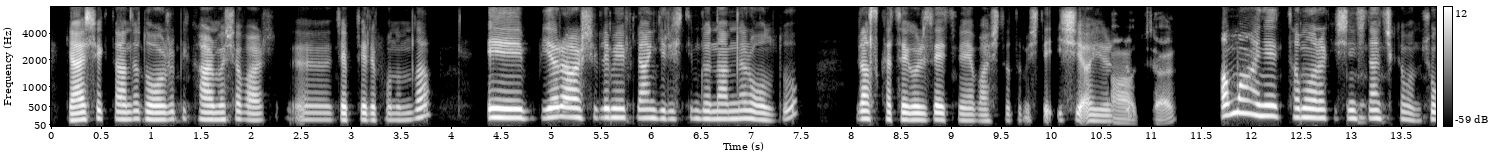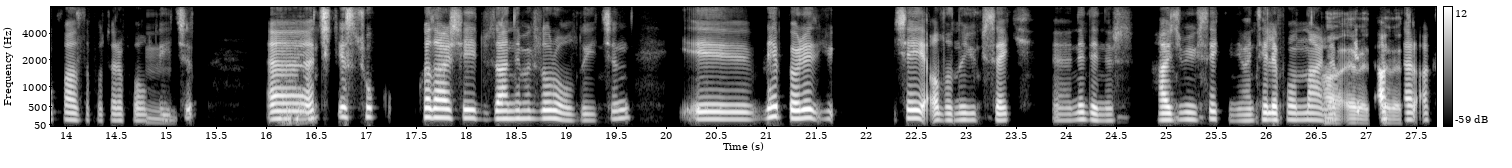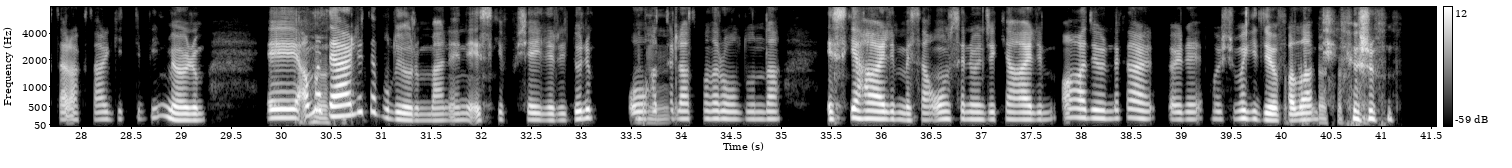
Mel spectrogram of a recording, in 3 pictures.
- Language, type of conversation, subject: Turkish, podcast, Eski gönderileri silmeli miyiz yoksa saklamalı mıyız?
- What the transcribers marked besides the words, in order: tapping; other background noise; chuckle; chuckle; laughing while speaking: "bilmiyorum"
